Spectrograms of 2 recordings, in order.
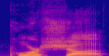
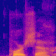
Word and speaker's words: Porsche: that's right that's correct the e at the end in German it's not you know so I you know here it is automobile manufacturer sounds like Porsche Porsche oh thank you and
